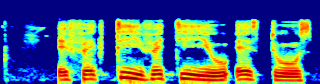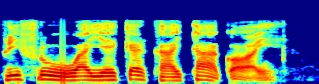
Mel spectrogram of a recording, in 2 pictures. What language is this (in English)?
Esperanto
